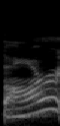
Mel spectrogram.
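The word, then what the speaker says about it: barre: would normally use but I think Barr is an older spelling and it's more specific to ballet and that's why it's used here so this is called a bar different spelling same pronunciation so this type of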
